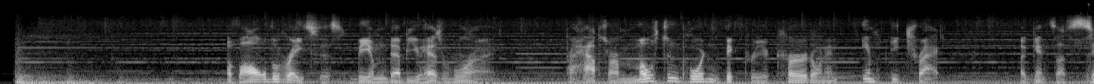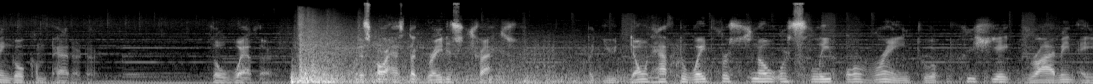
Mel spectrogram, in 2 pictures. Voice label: Car Commercial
